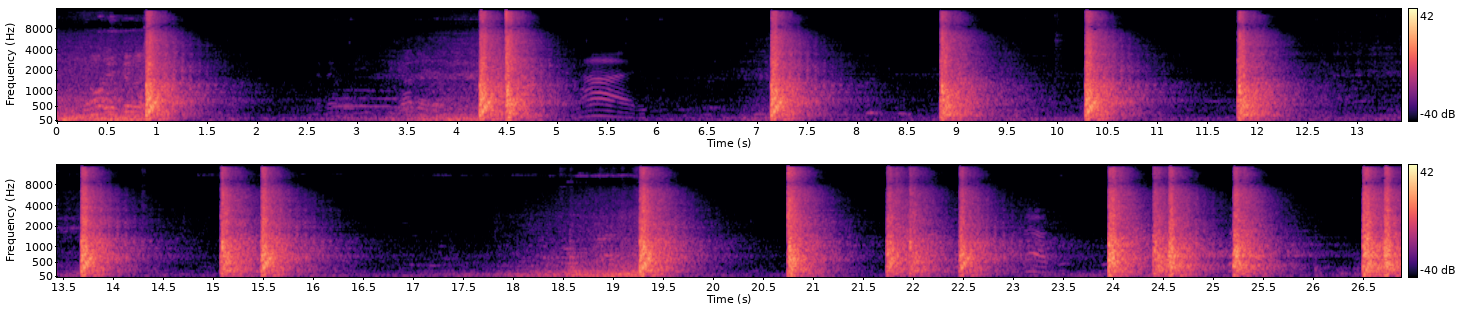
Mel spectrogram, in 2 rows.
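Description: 9mm pistol shots echoing in an indoor range: about twenty sharp reports, one to two seconds apart, coming faster near the end. They include a first-time shooter's five shots from a Glock, fired until the slide locks back empty, and others from neighbouring lanes.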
